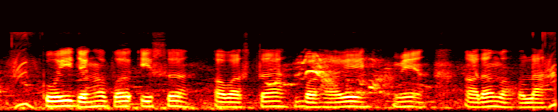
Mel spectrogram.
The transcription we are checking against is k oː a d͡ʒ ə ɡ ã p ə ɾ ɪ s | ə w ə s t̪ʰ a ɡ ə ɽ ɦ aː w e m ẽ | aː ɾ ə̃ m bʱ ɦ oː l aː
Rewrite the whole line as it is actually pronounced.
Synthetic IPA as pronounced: k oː i d͡ʒ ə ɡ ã p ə ɾ ɪ s | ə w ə s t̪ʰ a b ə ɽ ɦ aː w e m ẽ | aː ɾ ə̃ m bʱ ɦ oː l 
